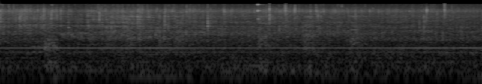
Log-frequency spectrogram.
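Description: Potato and wheat-flour cutlets shallow-frying in oil in a pan: a steady sizzling hiss with small scattered crackles, over a faint steady hum.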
